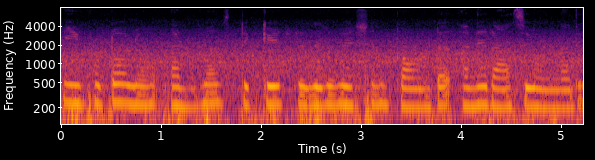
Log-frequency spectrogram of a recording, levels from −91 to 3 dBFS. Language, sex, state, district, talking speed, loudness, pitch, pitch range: Telugu, female, Andhra Pradesh, Guntur, 115 wpm, -25 LUFS, 210 Hz, 190-220 Hz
